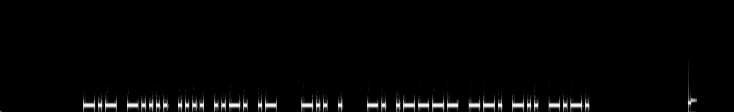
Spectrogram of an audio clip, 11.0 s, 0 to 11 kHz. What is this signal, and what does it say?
Morse code, heard as a keyed tone, about 21 wpm, 700 Hz. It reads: K6HFA DE N1GDC
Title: USA Callsign DE Callsign - 5 Characters - 22wpm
